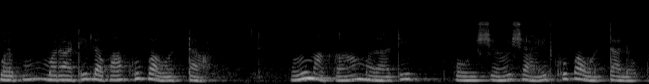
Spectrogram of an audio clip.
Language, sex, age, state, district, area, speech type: Goan Konkani, female, 45-60, Goa, Canacona, rural, spontaneous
